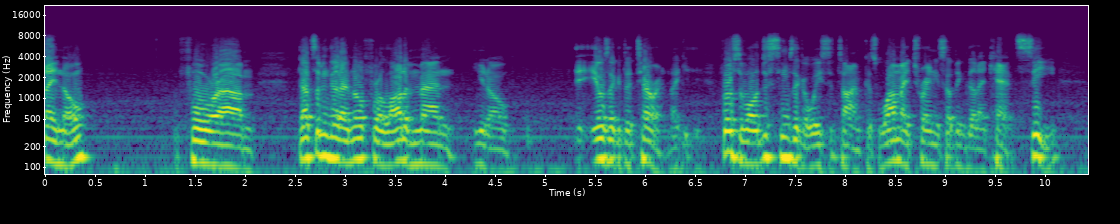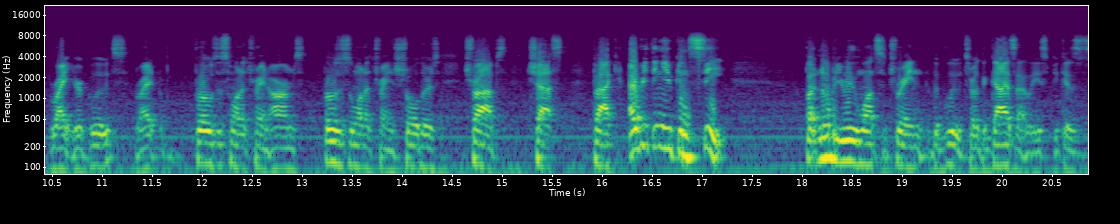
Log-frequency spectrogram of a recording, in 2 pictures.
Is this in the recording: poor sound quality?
yes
